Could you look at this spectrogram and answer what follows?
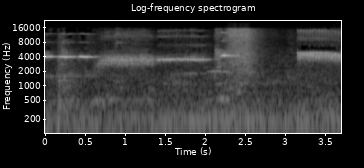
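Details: Male canary ready for breeding sings thin, long whistled notes that step between pitches, then breaks into short buzzy, rattling trills, with a faint low background hum.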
